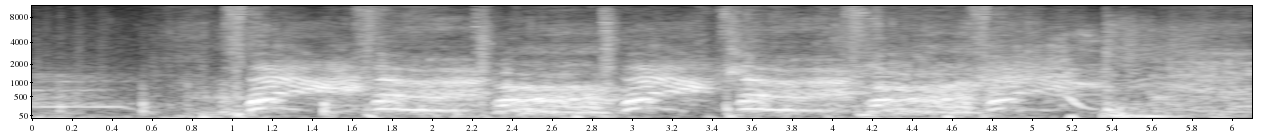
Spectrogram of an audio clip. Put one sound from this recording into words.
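Heavy blows thud against a body in quick succession.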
